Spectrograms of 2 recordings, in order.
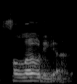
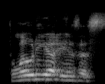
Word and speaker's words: Philautia: And I believe it's Philodia, spelled Philautia. It's the first in the 7 loves as defined by, I believe the Greeks were the first to do this. Philodia it's self-love.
